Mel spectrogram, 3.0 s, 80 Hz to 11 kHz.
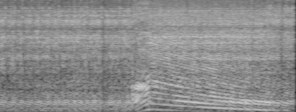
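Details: Stihl 250 chainsaw, about two years old (2022), brought in for not starting; it starts on the third pull with choke and warms without throttle: high, raspy two-stroke note drops off and settles evenly without stumbling, running cleanly.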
